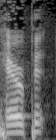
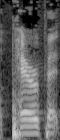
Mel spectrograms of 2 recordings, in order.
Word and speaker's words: parapet: Battlement back then was actually called a parapet. I think it's pronounced it right. A parapet.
